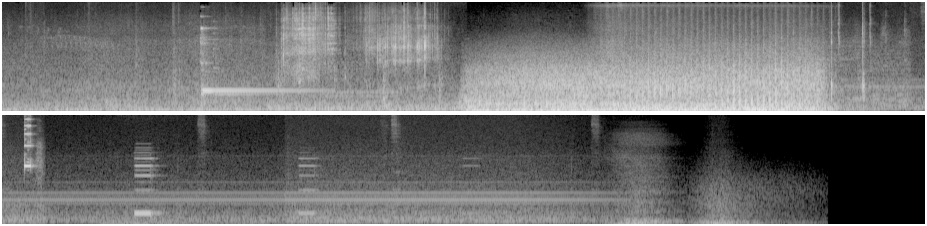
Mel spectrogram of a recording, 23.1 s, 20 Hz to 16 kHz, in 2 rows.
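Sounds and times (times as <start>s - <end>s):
tablets rattling into plastic bottle: 3.4s - 5.6s
faint electronic hum: 10.4s - 19.2s
short monitor beeps: 11.8s - 12.1s, 13.2s - 13.6s.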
